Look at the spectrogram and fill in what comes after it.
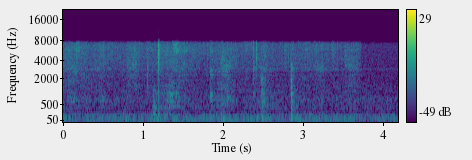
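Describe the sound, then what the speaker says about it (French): Rice being stirred in a pan to toast for asparagus risotto: a steady soft sizzle with scattered scraping taps from the spoon, close and moderately quiet, no talking. "Je mélange pour le laisser un petit peu griller."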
